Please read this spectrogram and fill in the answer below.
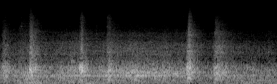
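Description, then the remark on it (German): A train travelling from Poland to Lithuania rolls steadily along the rails with a continuous low rumble, punctuated by sharp, regular clickety-clack beats from the wheels passing over track joints. “Es ist ein bisschen umständlich, mit dem Zug von Polen nach Litauen zu fahren.”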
